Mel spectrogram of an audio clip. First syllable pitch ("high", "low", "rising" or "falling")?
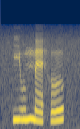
rising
